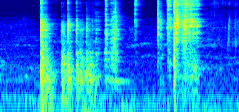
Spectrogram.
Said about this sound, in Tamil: பொட்டுக்கடலையும் நல்லா லைட்டாக வறுத்தாச்சு அதையும் வேறு பாத்திரத்தில் கொட்டிக்கிறேன்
